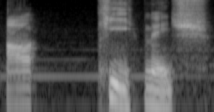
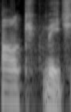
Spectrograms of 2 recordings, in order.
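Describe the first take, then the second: First: It is said with an extra middle vowel. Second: It is said without a middle vowel. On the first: The speaker calls it wrong. "it's not Archimage" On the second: The speaker calls it right. "it's Archmage"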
